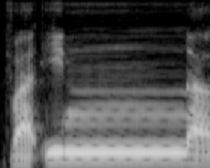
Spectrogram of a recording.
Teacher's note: Jadi bagian in itu kita tahan, kita panjangkan saja nak fainnahu yang kita panjangkan itu di bagian fainnya itu yang kita dengungkan, yang kita ghunahkan bukan di bagian na yang kita panjangkan. Jangan dibaca fainnahu. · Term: ghunah musyaddadah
